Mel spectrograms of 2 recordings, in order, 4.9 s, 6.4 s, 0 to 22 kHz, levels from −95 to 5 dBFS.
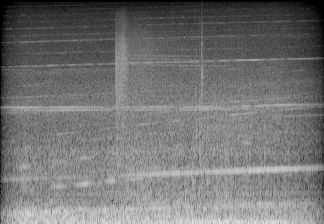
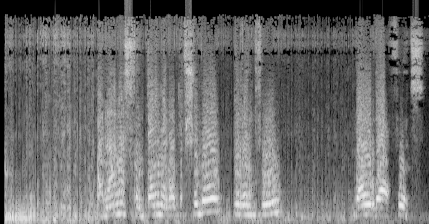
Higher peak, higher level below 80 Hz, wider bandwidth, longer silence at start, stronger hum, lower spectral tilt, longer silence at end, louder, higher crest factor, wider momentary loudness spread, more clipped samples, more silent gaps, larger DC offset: second, -6 dBFS vs 0 dBFS; first, -18 dBFS vs -30 dBFS; second, 17 kHz vs over 20 kHz; about the same, 0 s vs 0.05 s; neither; about the same, -4.5 dB/octave vs -4 dB/octave; about the same, 0 s vs 0.1 s; second, -17 LUFS vs -10 LUFS; about the same, 10 dB vs 10 dB; second, 3 LU vs 20 LU; second, under 0.1% vs 0.2%; neither; first, 6% vs under 0.1%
